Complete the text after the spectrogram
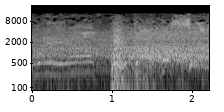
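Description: A heavy body slams down onto a wrestling mat with a thud.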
